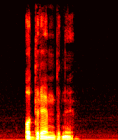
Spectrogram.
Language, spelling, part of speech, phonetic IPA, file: Polish, odrębny, adjective, [ɔdˈrɛ̃mbnɨ], Pl-odrębny.ogg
